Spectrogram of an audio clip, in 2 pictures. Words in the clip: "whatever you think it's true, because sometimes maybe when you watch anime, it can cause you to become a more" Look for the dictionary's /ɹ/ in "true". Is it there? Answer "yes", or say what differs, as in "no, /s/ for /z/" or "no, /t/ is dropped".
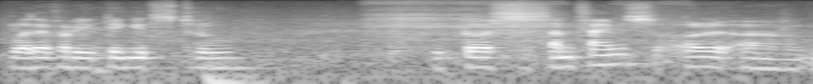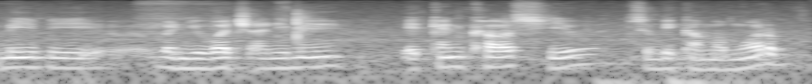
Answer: yes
